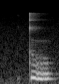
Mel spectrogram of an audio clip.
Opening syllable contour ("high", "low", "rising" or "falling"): low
